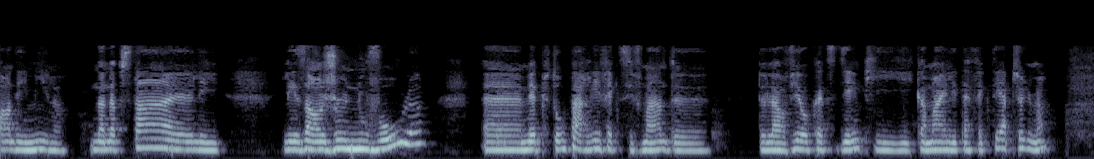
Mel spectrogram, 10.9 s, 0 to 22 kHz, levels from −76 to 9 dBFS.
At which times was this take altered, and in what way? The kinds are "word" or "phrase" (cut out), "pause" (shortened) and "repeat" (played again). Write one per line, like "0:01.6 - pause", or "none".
none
